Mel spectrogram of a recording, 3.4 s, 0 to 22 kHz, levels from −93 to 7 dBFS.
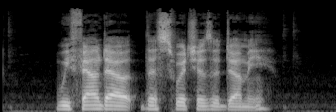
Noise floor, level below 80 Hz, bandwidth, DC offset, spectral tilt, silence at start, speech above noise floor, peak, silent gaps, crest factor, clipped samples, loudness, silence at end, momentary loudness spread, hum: -60 dBFS; -56 dBFS; 16 kHz; under 0.1%; -3.5 dB/octave; 0.55 s; 42 dB; -2 dBFS; none; 18 dB; under 0.1%; -18 LUFS; 0.7 s; 11 LU; none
